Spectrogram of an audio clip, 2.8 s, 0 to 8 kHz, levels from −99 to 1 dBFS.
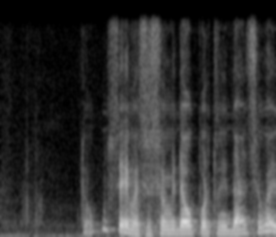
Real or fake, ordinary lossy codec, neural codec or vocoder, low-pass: real; none; none; 7.2 kHz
